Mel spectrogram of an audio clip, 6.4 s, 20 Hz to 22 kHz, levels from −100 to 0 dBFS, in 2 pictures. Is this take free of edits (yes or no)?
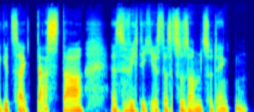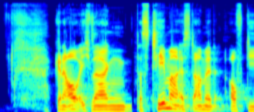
no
